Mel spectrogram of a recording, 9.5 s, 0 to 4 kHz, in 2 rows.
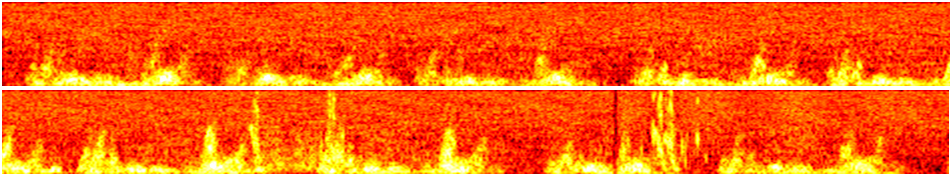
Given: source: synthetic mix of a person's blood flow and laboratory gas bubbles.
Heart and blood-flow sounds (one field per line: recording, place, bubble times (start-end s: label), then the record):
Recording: Doppler ultrasound of blood flow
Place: precordium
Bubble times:
5.96-6.08 s: bubbles
6.30-6.46 s: bubbles
7.89-8.29 s: bubbles
From the record:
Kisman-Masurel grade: 121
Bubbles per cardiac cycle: 1 to 2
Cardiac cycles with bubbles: 10 to 50%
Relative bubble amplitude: barely perceptible (0.100 to 0.250)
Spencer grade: 2 (many but less than half of the cardiac periods contain bubble signals, singularly or in groups)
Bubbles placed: only in the low amplitude regions of the cardiac cycle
